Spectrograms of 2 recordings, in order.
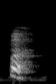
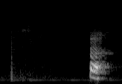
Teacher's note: P, there is no vibration. P, it's voiceless.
